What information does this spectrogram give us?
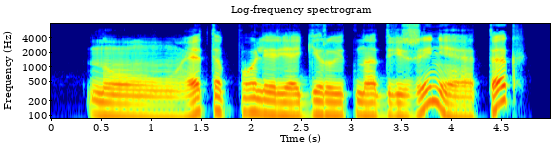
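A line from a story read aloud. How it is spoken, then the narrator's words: Uncertain man. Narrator (Russian): Неуверенно произнес мужчина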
